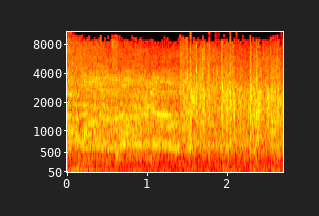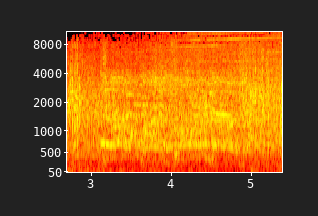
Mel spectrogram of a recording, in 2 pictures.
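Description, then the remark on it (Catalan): A large crowd shouts and chants "Paterno" steadily, a dense roar of many voices with rhythmic rising swells, continuous and loud throughout, from the HBO sports film Paterno about Joe Paterno. “Sense aquests crits, diu Paterno, Paterno...”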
